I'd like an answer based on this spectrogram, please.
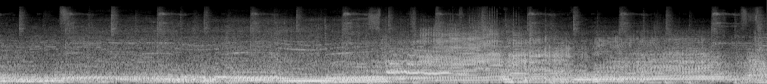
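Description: Chevy 2500HD pickup's 6.0 LS V8 revving and accelerating, its pitch rising and falling several times as the truck turns and pulls away. Background music with a steady beat plays underneath.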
